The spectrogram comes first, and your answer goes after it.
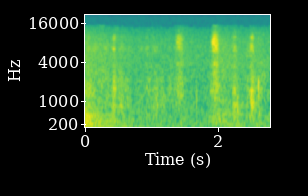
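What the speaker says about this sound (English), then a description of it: "Now let's do the writing sample using a famous sentence." An ASC Ogiva Pavarotti fountain pen with a 14 karat gold nib scratches faintly across Tomoe River 68 GSM paper in short, quiet strokes, ending with a sharper tap.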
